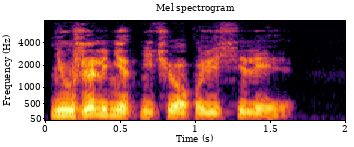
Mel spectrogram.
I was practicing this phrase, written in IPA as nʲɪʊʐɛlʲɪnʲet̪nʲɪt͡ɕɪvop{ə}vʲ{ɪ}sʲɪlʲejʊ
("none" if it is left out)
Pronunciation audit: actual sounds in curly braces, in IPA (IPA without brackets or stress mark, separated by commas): ə, ɪ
